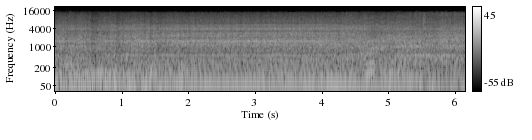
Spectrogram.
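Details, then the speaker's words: 1999-2001 Mazda Protege 1.6L idling right after a timing belt service: steady, smooth idle with a faint light whir from the front of the engine. The new belt makes a little noise at first and is expected to quiet down. "sometimes those timing belts will make just a little bit of noise when you first run them I hear that one just make just a little bit but that'll probably quiet down so good"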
